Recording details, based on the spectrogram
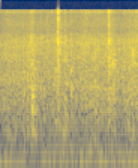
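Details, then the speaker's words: Small water pump motor before its bearing and broken impeller are replaced. It gives a steady, very loud, harsh rumble with a gritty rasp: worn motor bearing. "ano sa ano anong narinig niyo mga idol? Maingay or napakaingay? Napakaingay niya mga idol."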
